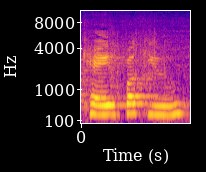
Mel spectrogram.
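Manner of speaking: slow, offhand "Kay, fuck you" as a mock brush-off; mock dismissive brush-off. Host imagining guests brushing her off, mock dismissive. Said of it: "Y'all could have been like".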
